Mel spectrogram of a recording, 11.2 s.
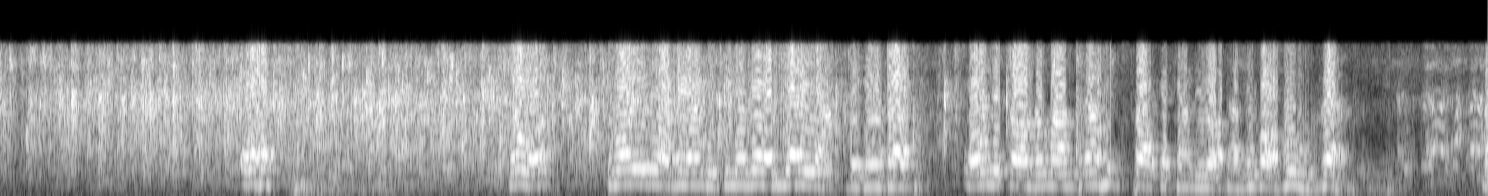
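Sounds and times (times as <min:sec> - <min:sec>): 
audience applause: 0:00.0 - 0:07.5
speech: 0:01.8 - 0:02.4, 0:03.8 - 0:10.2
laughter: 0:10.4 - 0:11.1.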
